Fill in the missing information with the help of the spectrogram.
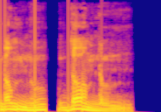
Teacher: El latín clásico, para decirlo a nuestra manera, era riquísimo en palabras esdrújulas, cuya penúltima sílaba, la que seguía a la acentuada, tenía una vocal breve, de tan corta duración que llegó a ser imperceptible. El latín vulgar anuló esas sílabas penúltimas, y dominum quedó en domnum.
